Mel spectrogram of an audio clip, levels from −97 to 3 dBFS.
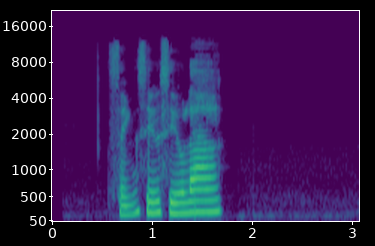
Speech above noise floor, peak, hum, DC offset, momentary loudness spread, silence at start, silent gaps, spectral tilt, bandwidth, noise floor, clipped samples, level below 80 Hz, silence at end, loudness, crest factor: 47 dB; -14 dBFS; none; under 0.1%; 11 LU; 0.6 s; none; -5.5 dB/octave; 13 kHz; -75 dBFS; under 0.1%; -84 dBFS; 1.4 s; -30 LUFS; 20 dB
